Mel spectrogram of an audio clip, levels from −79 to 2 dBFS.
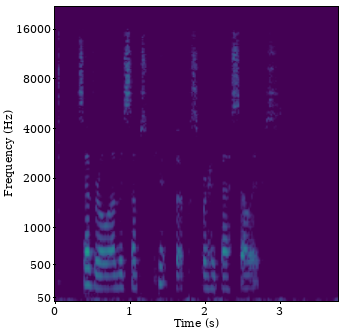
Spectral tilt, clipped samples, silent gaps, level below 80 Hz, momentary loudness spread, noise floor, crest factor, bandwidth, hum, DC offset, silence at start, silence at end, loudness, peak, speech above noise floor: -2 dB/octave; under 0.1%; none; -82 dBFS; 14 LU; -74 dBFS; 22 dB; 16.5 kHz; none; under 0.1%; 0.05 s; 0 s; -47 LUFS; -28 dBFS; 26 dB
